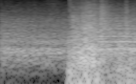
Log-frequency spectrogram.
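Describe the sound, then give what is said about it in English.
A wrestler is slammed to the mat with a powerbomb, landing as one deep, sudden thud over steady crowd noise, which swells louder right after the impact. “Powerbomb slam into a stun gun. That was brutal.”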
